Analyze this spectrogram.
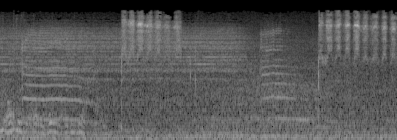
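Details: Fluffy tortoiseshell cat in Bakırköy park meowing to ask for food at feeding time: two drawn-out, harmonic-rich meows a few seconds apart, with brief bright clatters and low background rumble between them.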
